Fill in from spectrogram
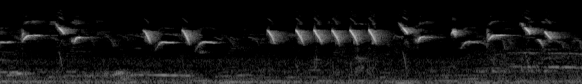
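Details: Lively black-throated canary singing in a recording used to coax silent birds back into song; bright whistled slurs alternate with a fast series of five buzzy repeated notes, then more rising and falling whistles over a quiet low hum.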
